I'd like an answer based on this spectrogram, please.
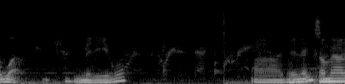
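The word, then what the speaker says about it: MediEvil: Sony published title Medieval. I don't know if that's how you pronounce that. It's Medieval. That's how British people say it.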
